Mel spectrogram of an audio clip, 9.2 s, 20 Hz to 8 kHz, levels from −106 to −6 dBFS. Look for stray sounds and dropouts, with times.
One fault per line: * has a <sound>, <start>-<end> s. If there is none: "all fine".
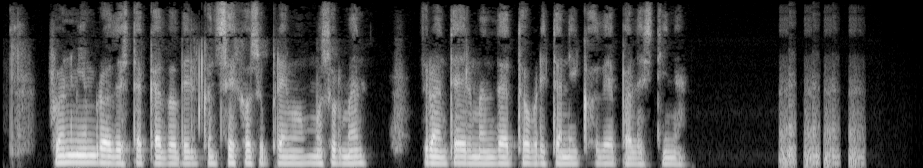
* has a laugh, 7.8-8.7 s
